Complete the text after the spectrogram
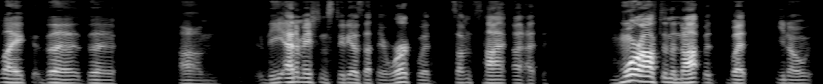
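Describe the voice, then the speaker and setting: A man's voice: mid-range voice, normal speed, sharp tone, dry recording. A man chatting casually and enthusiastically as a reaction host, rambling and slangy. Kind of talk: casual enthusiastic fan chat.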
